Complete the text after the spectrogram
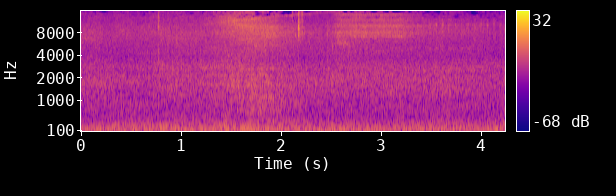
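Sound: car interior driving noise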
